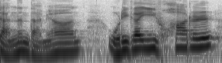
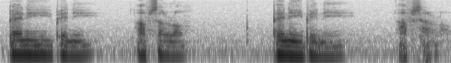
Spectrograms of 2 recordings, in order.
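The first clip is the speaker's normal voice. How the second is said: soft, low, fading Hebrew lament; weeping lament; 6 semitones lower, 11 dB quieter than usual. Shown as a demonstration. David crying for his son, soft fading weeping. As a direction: let the name fade into weeping. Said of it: "이러면 우는 거예요".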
